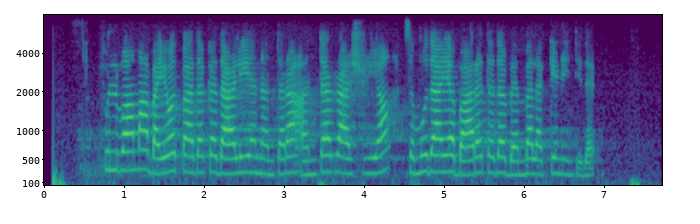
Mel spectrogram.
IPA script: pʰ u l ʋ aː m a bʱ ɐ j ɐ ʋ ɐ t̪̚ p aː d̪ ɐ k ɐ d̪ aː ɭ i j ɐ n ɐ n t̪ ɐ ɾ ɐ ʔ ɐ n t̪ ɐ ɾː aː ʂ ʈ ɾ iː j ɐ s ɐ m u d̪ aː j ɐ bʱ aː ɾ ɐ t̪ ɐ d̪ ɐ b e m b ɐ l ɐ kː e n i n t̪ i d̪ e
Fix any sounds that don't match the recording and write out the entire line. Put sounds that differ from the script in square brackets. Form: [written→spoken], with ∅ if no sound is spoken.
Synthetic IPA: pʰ u l ʋ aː m a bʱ ɐ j ɐ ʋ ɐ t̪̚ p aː d̪ ɐ k ɐ d̪ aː ɭ i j ɐ n ɐ n t̪ ɐ ɾ ɐ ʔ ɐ n t̪ ɐ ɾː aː ʂ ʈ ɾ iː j ɐ s ɐ m u d̪ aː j ɐ bʱ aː ɾ ɐ t̪ ɐ d̪ ɐ b e m b ɐ l ɐ kː e n i n t̪ i d̪ e

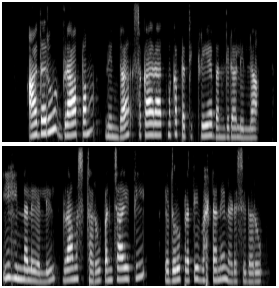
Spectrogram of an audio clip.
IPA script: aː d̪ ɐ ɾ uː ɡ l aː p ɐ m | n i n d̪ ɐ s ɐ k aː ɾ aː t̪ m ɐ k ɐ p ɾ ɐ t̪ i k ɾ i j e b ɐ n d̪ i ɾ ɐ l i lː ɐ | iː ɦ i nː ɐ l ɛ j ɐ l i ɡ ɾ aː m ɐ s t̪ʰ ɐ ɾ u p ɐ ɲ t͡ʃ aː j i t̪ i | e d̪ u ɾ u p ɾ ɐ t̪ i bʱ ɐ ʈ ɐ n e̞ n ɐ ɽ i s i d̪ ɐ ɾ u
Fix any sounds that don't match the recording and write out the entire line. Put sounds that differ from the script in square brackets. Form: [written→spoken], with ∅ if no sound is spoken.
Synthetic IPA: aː d̪ ɐ ɾ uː ɡ [l→ɾ] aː p ɐ m | n i n d̪ ɐ s ɐ k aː ɾ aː t̪ m ɐ k ɐ p ɾ ɐ t̪ i k ɾ i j e b ɐ n d̪ i ɾ ɐ l i lː ɐ | iː ɦ i nː ɐ l ɛ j ɐ [l→lː] i ɡ ɾ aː m ɐ s t̪ʰ ɐ ɾ u p ɐ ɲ t͡ʃ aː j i t̪ i | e d̪ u ɾ u p ɾ ɐ t̪ i bʱ ɐ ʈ ɐ n e̞ n ɐ ɽ [i→e] s i d̪ ɐ ɾ u

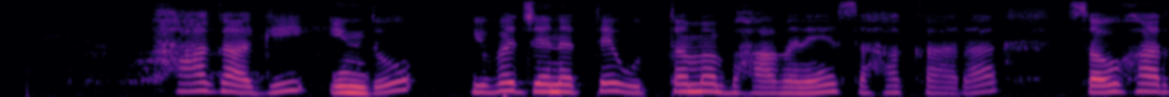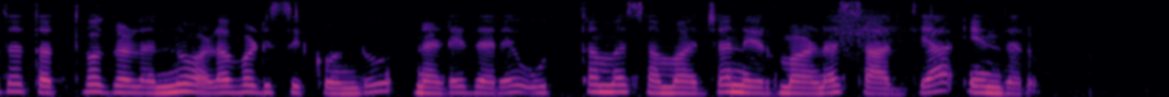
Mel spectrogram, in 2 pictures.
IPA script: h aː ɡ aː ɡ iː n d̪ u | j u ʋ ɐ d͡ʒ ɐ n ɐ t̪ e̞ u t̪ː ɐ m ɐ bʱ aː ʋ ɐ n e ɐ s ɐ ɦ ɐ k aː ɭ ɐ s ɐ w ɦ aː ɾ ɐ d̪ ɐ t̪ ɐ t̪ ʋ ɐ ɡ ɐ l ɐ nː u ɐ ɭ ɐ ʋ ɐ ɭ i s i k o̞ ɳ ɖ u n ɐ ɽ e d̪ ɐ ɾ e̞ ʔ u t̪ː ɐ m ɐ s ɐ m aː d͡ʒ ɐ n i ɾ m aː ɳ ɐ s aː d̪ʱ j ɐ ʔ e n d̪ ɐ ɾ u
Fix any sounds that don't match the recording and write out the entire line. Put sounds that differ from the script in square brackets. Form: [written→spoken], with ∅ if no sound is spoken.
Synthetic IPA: h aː ɡ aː ɡ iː n d̪ u | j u ʋ ɐ d͡ʒ ɐ n ɐ t̪ e̞ u t̪ː ɐ m ɐ bʱ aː ʋ ɐ n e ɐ s ɐ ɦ ɐ k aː [ɭ→ɾ] ɐ s ɐ w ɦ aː ɾ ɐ d̪ ɐ t̪ ɐ t̪ ʋ ɐ ɡ ɐ [l→ɭ] ɐ nː u ɐ ɭ ɐ ʋ ɐ [ɭ→ɽ] i s i k o̞ ɳ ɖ u n ɐ ɽ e d̪ ɐ ɾ e̞ [ʔ→∅] u t̪ː ɐ m ɐ s ɐ m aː d͡ʒ ɐ n i ɾ m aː ɳ ɐ s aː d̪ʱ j ɐ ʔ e n d̪ ɐ ɾ u

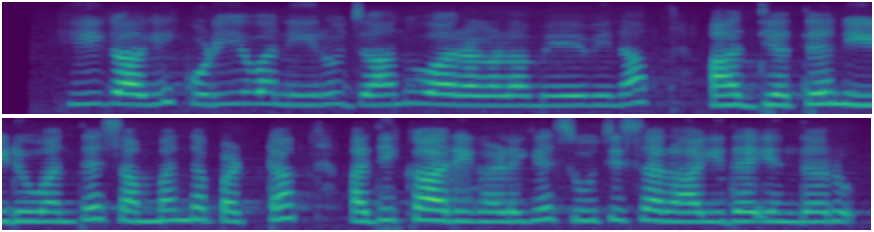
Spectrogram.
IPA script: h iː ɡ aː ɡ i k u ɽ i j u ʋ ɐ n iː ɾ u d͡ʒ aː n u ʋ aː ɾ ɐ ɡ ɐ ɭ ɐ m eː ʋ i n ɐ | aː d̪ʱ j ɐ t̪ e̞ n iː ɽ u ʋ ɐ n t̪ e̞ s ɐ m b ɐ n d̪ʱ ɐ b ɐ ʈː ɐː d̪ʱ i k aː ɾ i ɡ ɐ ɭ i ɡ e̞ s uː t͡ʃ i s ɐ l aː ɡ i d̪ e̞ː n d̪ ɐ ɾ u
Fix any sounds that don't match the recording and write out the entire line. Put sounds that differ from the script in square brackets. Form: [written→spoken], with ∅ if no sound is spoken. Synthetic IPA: h iː ɡ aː ɡ i k u ɽ i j u ʋ ɐ n iː ɾ u d͡ʒ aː n u ʋ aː ɾ ɐ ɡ ɐ ɭ ɐ m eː ʋ i n ɐ | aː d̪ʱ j ɐ t̪ e̞ n iː ɽ u ʋ ɐ n t̪ e̞ s ɐ m b ɐ n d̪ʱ ɐ [b→p] ɐ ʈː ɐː d̪ʱ i k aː ɾ i ɡ ɐ ɭ i ɡ e̞ s uː t͡ʃ i s ɐ l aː ɡ i d̪ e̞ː n d̪ ɐ ɾ u

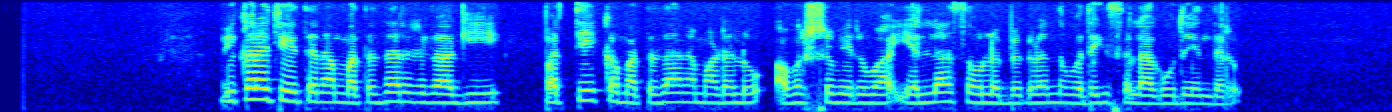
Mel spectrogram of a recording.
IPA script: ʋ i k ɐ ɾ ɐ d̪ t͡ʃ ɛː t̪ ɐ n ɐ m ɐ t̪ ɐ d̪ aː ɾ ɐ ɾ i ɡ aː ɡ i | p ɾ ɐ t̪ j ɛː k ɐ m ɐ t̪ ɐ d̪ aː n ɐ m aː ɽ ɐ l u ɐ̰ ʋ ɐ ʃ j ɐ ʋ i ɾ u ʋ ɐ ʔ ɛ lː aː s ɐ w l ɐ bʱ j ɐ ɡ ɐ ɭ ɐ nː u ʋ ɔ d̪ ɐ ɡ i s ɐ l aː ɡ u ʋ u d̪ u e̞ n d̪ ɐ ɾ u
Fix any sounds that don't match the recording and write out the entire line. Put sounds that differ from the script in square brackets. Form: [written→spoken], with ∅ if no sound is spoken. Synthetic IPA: ʋ i k ɐ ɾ ɐ [d̪→∅] t͡ʃ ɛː t̪ ɐ n ɐ m ɐ t̪ ɐ d̪ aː ɾ ɐ ɾ i ɡ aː ɡ i | p ɾ ɐ t̪ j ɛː k ɐ m ɐ t̪ ɐ d̪ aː n ɐ m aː ɽ ɐ l u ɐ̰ ʋ ɐ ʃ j ɐ ʋ i ɾ u ʋ ɐ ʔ ɛ lː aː s ɐ w l ɐ bʱ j ɐ ɡ ɐ ɭ ɐ nː u ʋ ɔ d̪ ɐ ɡ i s ɐ l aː ɡ u ʋ u d̪ u e̞ n d̪ ɐ ɾ u

